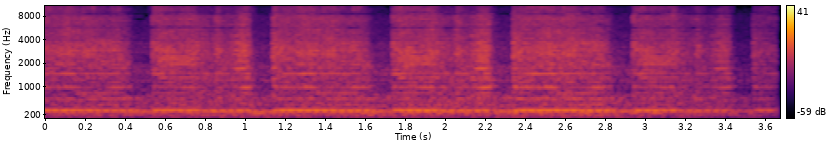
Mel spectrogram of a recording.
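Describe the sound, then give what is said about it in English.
A vintage dot matrix printer buzzes and rasps in loud, steady bursts, a constant low whine underneath, with brief pauses roughly every half second as each line finishes. No one speaks. “A dot matrix. Yes, a dot matrix dot printer.”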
